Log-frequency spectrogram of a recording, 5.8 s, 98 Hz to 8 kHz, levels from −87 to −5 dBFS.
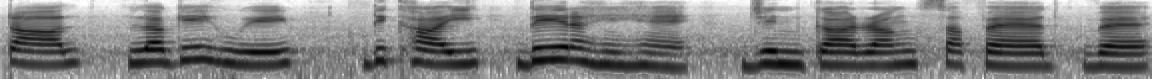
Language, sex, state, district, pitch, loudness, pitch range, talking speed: Hindi, female, Punjab, Kapurthala, 230 Hz, -15 LUFS, 220-250 Hz, 115 wpm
